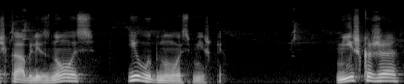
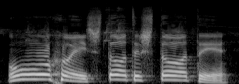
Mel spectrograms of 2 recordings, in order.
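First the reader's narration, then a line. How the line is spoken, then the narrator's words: Laughing. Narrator (Russian): Теперь рассмеялась Белочка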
